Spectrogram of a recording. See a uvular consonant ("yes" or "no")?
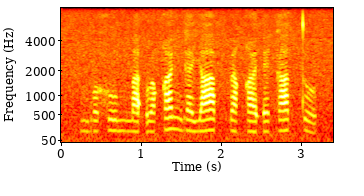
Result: yes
